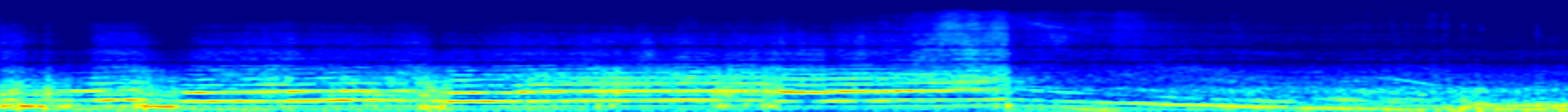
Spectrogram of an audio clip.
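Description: Tyres screech as a car spins its wheels in a burnout.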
